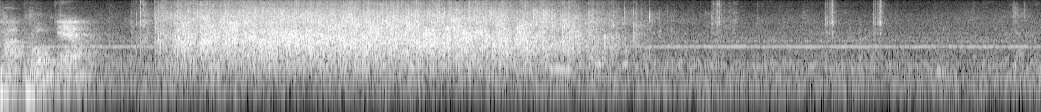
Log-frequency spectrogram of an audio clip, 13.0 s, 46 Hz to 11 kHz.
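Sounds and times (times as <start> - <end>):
audience applauding: 1.6 - 8.4.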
